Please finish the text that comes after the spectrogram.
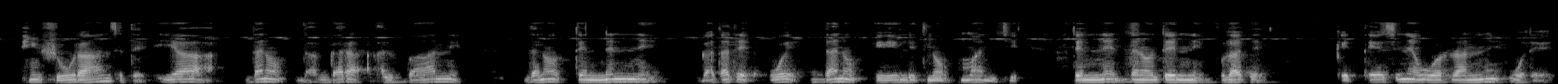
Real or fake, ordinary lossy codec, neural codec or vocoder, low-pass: real; AAC, 32 kbps; none; 7.2 kHz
